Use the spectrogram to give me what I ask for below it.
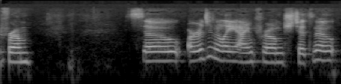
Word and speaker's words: Szczytno: And how do you pronounce that? Szczytno.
